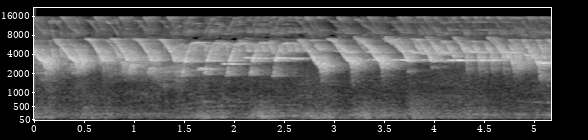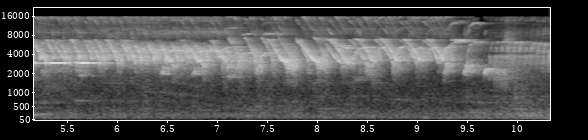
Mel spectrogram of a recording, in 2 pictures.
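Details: Ring 20 Yorkshire canary singing actively, recorded 28 January 2021. A long unbroken chain of quick, bright, downward-sweeping notes forms steady rolling trills, fading slightly at the very end.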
